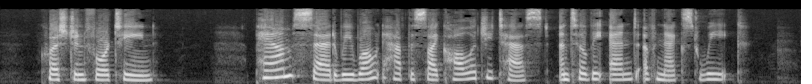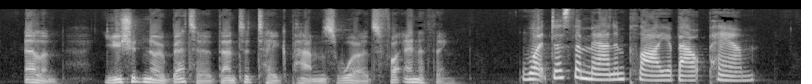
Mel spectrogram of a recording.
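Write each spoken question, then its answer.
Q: What does the man imply about Pam?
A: What Pam says can't be trusted.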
